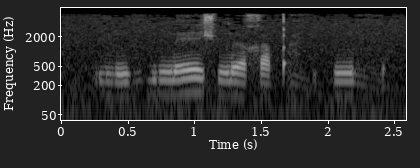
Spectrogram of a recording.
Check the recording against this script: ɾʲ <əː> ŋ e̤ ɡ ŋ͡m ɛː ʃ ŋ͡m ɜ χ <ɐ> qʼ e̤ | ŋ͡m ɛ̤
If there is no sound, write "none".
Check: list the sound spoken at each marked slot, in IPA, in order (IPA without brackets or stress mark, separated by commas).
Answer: əː, ɐ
